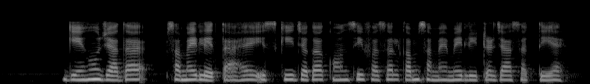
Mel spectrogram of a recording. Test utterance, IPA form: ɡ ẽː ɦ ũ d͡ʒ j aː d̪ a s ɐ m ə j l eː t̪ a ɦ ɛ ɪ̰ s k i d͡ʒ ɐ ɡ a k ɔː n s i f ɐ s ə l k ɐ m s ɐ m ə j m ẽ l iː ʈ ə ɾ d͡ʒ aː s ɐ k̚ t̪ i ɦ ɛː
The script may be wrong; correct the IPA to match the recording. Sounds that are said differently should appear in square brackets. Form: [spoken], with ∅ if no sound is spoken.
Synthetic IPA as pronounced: ɡ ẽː ɦ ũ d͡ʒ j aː d̪ a s ɐ m ə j l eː t̪ a ɦ ɛ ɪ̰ s k i d͡ʒ ɐ ɡ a k ɔː n s i f ɐ s ə l k ɐ m s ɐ m ə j m ẽ l iː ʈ ə ɾ d͡ʒ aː s ɐ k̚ t̪ i ɦ ɛː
